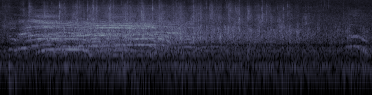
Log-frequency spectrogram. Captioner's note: audience cheers and applause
